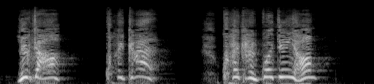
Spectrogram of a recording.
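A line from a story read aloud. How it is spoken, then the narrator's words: Messenger shouting. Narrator (Chinese): 通讯员这么一喊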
